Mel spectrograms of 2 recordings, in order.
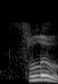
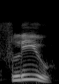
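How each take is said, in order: First: The vowel is a plain 'oo' without a glide. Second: The vowel has a 'y' glide, like 'yoo'. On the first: The speaker calls it right. "But the pronunciation is like U" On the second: The speaker calls it wrong. "if you say you, that will be like flew"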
